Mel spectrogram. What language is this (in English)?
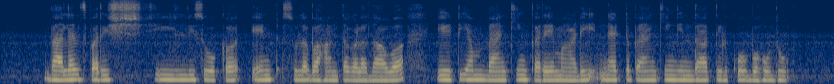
Kannada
